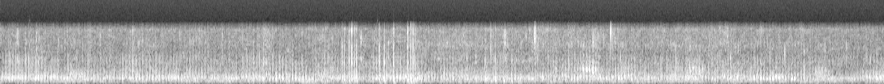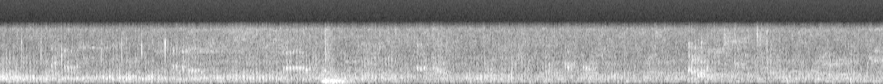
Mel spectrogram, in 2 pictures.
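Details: Kittens drinking milk give a steady, low, rumbling purr that runs continuously under the whole recording, with faint soft ticks and clicks scattered over it and a brief louder thump midway.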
